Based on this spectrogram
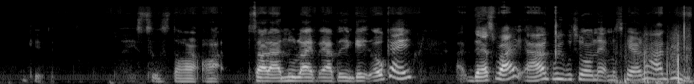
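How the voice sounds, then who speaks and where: A woman talks at a fairly quick pace with very wide pitch swings. Noticeable background noise is present. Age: 40s. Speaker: YouTube live streamer. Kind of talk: casual chat. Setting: live stream from bed at home. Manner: fast.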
